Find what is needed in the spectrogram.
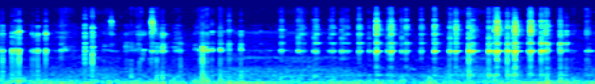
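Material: Glass.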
